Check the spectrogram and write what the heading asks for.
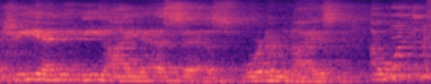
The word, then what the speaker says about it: Gneiss: But it's, tell us a bit about how you decided on the Fordham Gneiss. Am I pronouncing that? That is right. G-N-E-I-S-S, Fordham Gneiss.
